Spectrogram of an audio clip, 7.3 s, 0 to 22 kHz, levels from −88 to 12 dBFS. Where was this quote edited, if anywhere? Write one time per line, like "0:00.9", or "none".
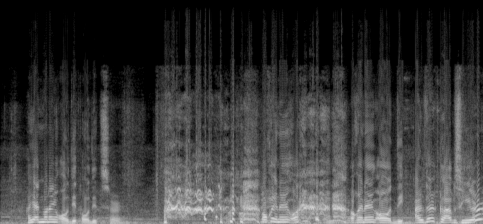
0:06.0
